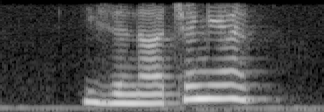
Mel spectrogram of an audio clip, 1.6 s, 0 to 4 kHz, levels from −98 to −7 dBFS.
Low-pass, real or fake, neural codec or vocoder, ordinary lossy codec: 3.6 kHz; fake; codec, 16 kHz, 6 kbps, DAC; none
